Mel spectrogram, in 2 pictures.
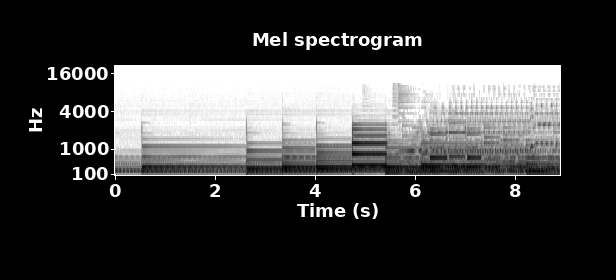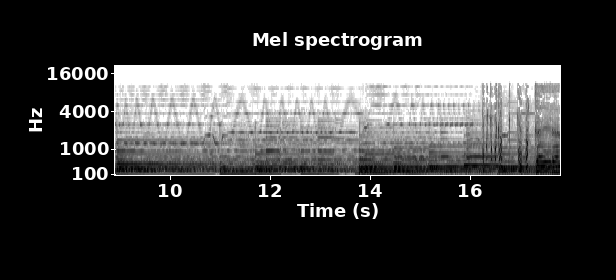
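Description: A song plays, opening with a few sustained synth chords before a fuller arrangement with bass and layered instruments builds in, loud and continuous with no voices over it.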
